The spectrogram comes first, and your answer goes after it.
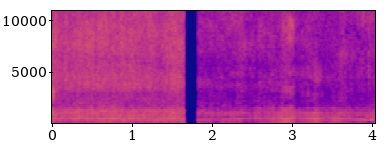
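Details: German wasps on the wing in slow motion; a steady droning buzz cut by a brief silent gap, then wavering, undulating hum from several insects.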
